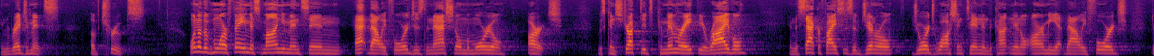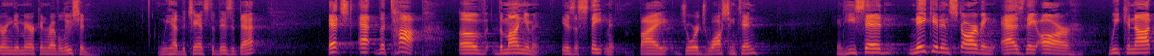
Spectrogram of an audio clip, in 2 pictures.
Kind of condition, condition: setting, large echoing room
